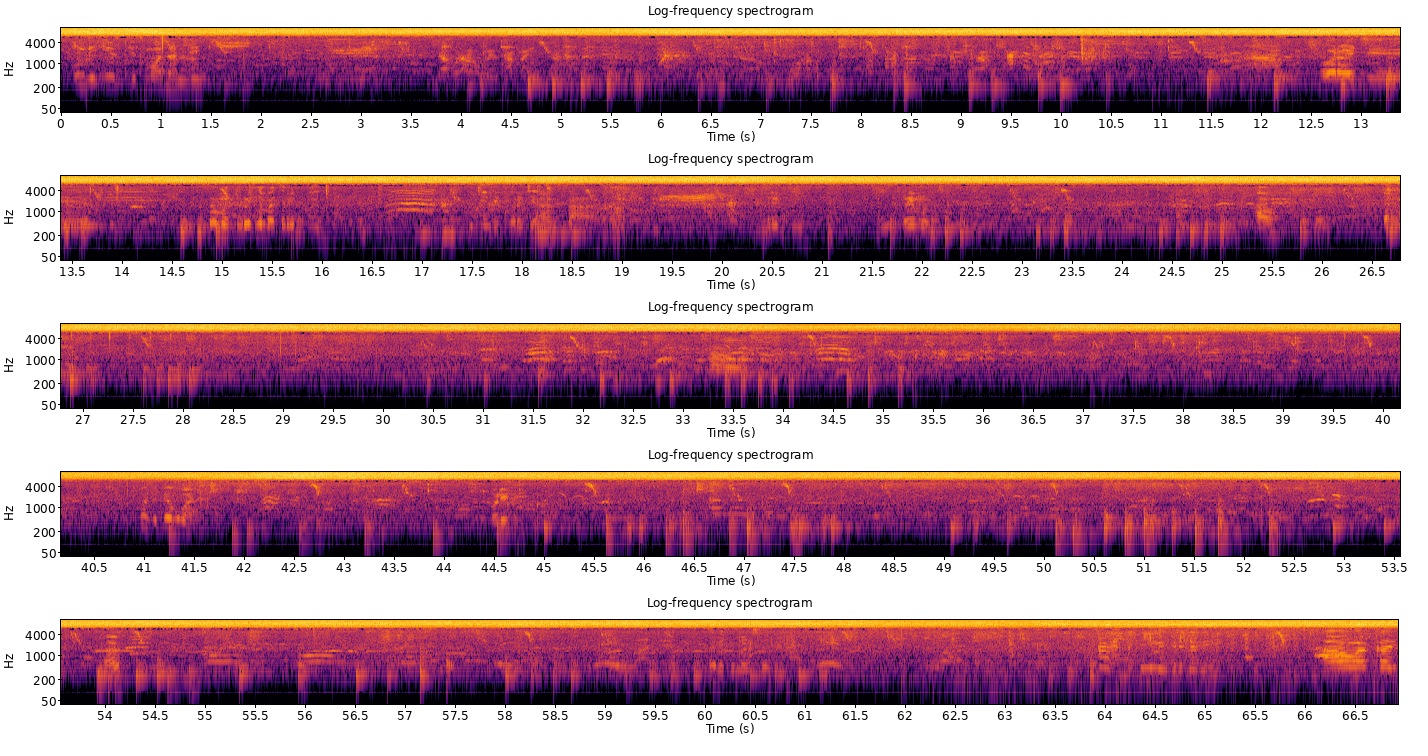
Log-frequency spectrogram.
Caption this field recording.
…we are on the grounds of Siachilaba Primary School in the Binga district of the Zambezi Valley… listening to a geography class under a tree…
